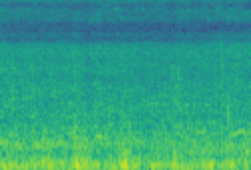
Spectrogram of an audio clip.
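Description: A toy train ride at Nicco Park amusement park rumbles along with low thumps under a steady wash of crowd and outdoor noise, while voices talk nearby.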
